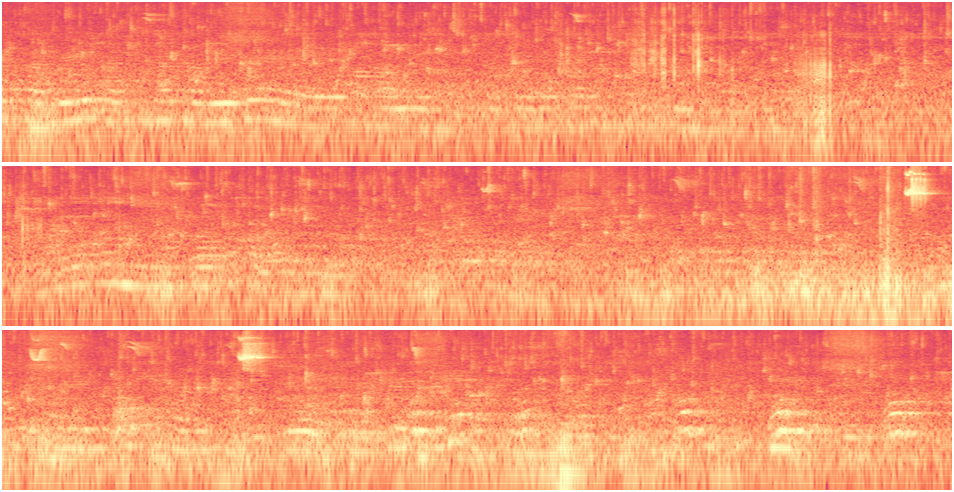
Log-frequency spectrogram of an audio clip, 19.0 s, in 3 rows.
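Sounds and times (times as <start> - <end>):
sharp high bird chips: 14.2 - 14.6.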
